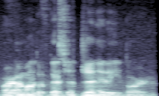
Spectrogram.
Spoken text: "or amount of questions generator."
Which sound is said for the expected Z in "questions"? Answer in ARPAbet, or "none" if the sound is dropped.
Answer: none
